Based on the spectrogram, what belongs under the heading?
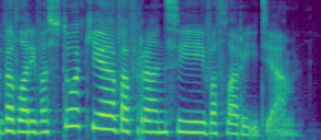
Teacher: of course the о will be reduced because it's not under stress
